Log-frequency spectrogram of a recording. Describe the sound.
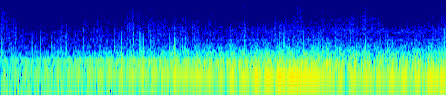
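Low, steady engine rumble of a car on the road, a droning hum with a faint mechanical flutter that grows slightly louder over a couple of seconds.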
